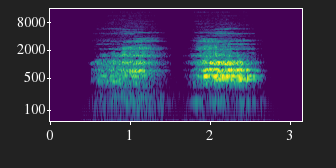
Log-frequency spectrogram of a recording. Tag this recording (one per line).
boiler-plate
friction
metal
metallic
rub
scrape
scratch
steel-plate
stereo
xy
